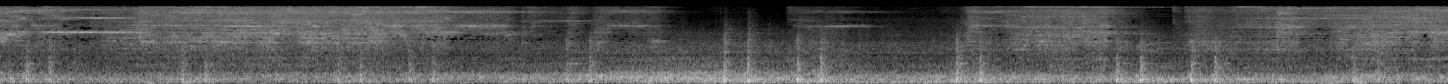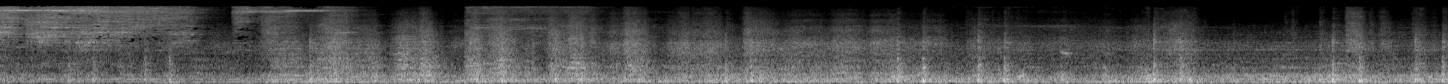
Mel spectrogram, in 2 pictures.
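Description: Freight wagons carrying semi-trailers rolling past on the rails: a steady rumble of wheels on track, with high-pitched wheel squeal in the first several seconds. From a little past halfway there is a run of sharp clicks of wheels over rail joints.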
